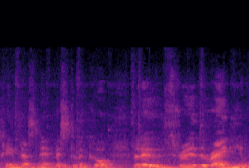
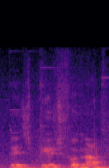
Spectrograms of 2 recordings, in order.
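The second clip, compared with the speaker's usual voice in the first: usual speaking voice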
